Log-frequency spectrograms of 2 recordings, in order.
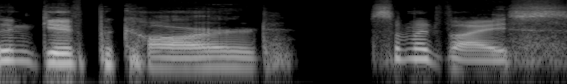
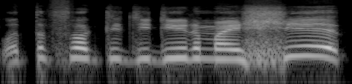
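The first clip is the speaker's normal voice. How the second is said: higher-pitched indignant demand; mock angry outburst; 10 semitones higher than usual. Pilot yelling at Seven about his dented ship, mock angry. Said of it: "And he's like".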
